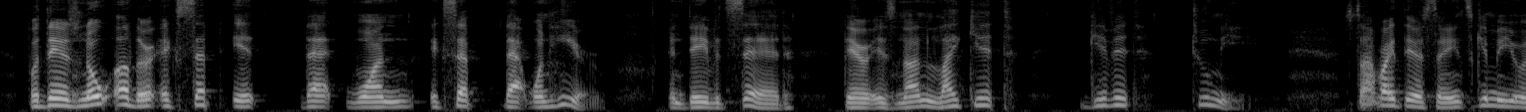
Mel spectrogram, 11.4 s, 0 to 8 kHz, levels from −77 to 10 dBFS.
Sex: male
